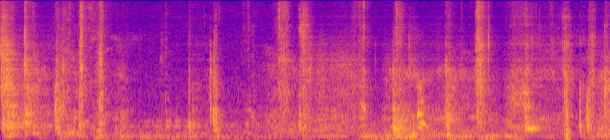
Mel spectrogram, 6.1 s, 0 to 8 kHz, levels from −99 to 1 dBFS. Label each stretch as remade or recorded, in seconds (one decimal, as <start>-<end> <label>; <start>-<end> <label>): 0.0-0.6 remade; 0.6-1.7 recorded; 1.7-2.1 remade; 2.1-2.8 recorded; 2.8-6.1 remade

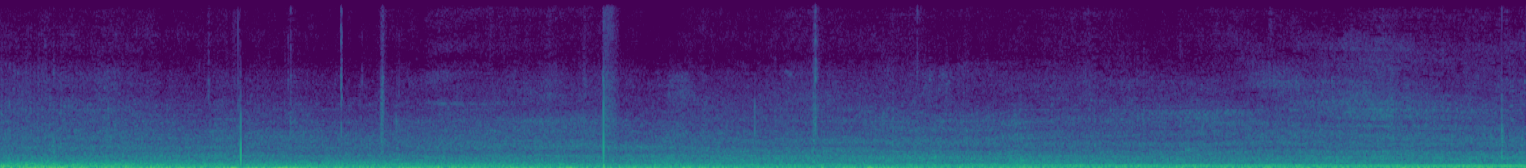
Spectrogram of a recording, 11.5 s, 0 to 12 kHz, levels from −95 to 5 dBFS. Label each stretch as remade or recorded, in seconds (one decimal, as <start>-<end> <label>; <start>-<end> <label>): 0.0-4.3 recorded; 4.3-6.0 remade; 6.0-11.5 recorded

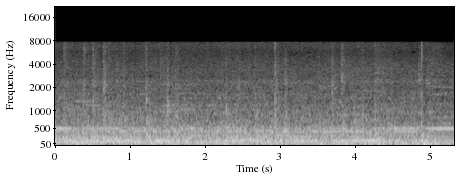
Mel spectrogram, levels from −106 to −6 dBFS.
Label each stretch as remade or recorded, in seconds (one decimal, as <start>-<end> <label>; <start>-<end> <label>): 0.0-1.1 recorded; 1.1-3.7 remade; 3.7-5.3 recorded

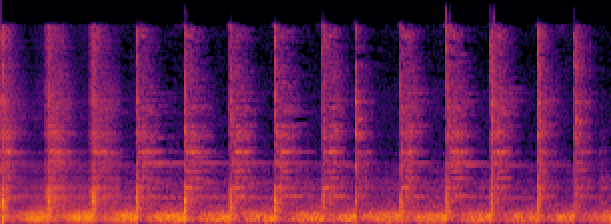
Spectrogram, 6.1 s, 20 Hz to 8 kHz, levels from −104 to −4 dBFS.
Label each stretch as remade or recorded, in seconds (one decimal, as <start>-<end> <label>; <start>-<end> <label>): 0.0-1.2 remade; 1.2-6.1 recorded

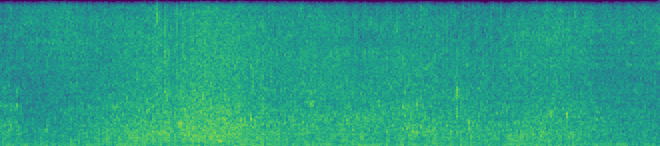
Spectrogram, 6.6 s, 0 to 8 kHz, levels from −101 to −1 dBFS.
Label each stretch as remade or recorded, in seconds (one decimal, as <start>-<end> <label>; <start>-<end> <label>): 0.0-1.8 remade; 1.8-2.4 recorded; 2.4-6.6 remade

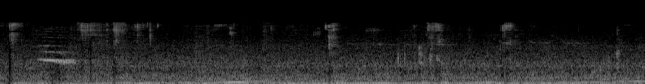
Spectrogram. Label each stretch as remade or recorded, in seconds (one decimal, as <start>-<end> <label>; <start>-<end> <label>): 0.0-6.5 recorded

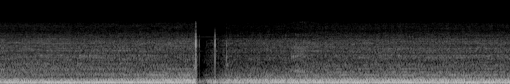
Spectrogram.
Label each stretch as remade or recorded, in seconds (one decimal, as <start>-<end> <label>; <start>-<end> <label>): 0.0-0.7 remade; 0.7-5.1 recorded

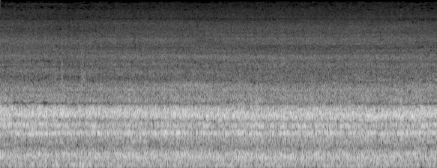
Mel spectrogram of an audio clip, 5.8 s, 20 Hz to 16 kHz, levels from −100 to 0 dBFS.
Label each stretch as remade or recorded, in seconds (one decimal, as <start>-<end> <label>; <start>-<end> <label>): 0.0-4.0 recorded; 4.0-4.6 remade; 4.6-5.8 recorded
